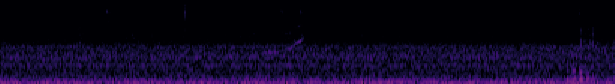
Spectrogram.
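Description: Near silence: faint room tone and microphone hiss.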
